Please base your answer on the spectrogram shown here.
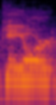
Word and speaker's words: Georg: So yeah, his name actually has been pronounced Georg the whole time.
